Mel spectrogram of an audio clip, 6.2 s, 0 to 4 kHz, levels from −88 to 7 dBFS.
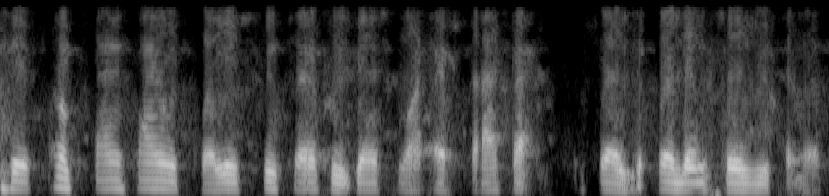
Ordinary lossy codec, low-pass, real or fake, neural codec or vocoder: none; 3.6 kHz; fake; codec, 16 kHz, 2 kbps, FreqCodec, larger model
